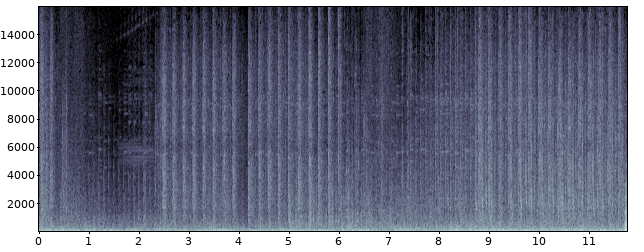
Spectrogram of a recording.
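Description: Rapid gunfire bursts in the mech combat game Hawken Reborn, rattling in long repeated volleys over mechanical clanks and a dense battle din, with no talking.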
